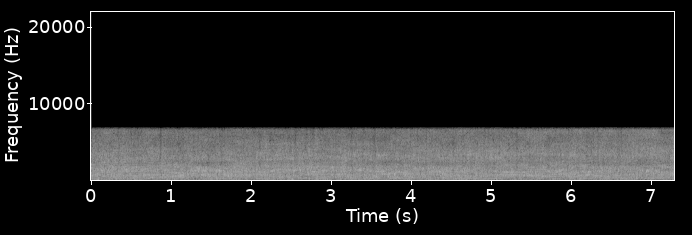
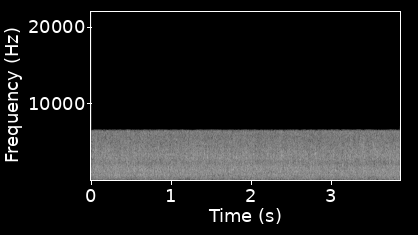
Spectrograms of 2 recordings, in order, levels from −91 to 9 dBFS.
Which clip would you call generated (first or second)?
first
